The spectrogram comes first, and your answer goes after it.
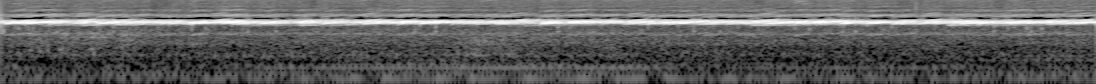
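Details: Spring peepers calling at night from a frog pond early in the year: a dense, unbroken chorus of high, shrill peeps merging into one steady ringing band, with faint low murmurs beneath.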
